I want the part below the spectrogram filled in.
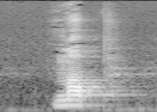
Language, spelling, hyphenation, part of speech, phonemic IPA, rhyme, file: Dutch, map, map, noun, /mɑp/, -ɑp, Nl-map.ogg
- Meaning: 1. folder 2. directory, folder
